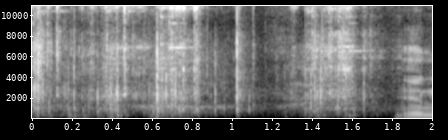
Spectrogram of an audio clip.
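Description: Plastic parts bag crinkling and small steel torque-arm plates clinking as they are handled and pulled out of their zip bag.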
